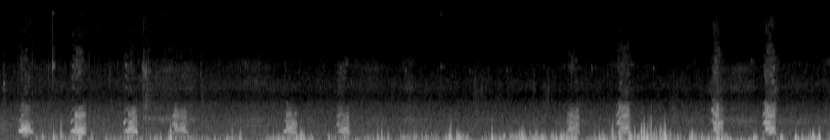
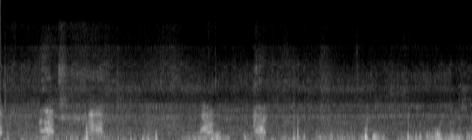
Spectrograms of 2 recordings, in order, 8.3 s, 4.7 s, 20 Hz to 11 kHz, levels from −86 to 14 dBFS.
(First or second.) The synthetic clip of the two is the second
